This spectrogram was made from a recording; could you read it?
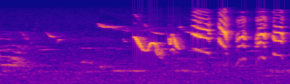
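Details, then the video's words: Oriental magpie-robin sings an unusual song unlike its typical one: soft high whistles, then rapid rising slurred notes and a loud burst of rich, buzzy warbled phrases. "Oriental Magpie Robin Singing an Unusual Song"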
